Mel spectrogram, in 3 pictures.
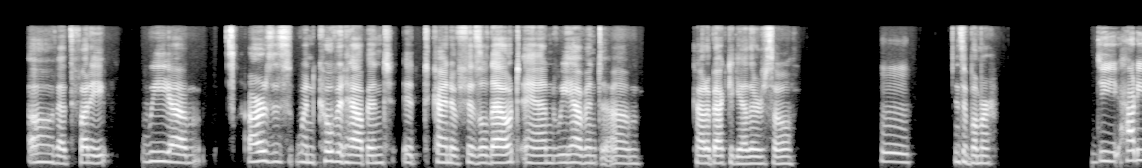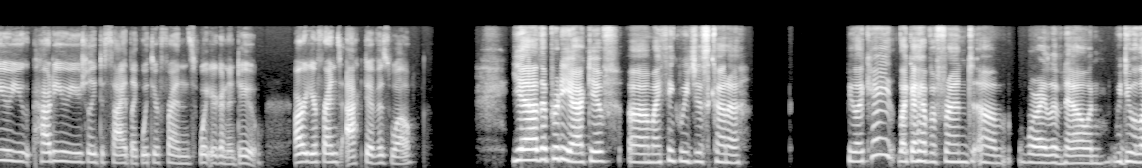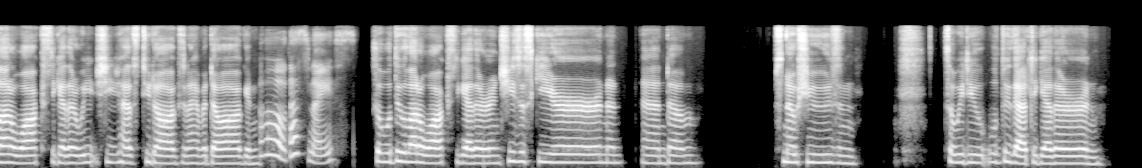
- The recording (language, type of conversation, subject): English, unstructured, What do you like doing for fun with friends?
- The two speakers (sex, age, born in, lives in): female, 30-34, United States, United States; female, 60-64, United States, United States
- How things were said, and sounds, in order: tapping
